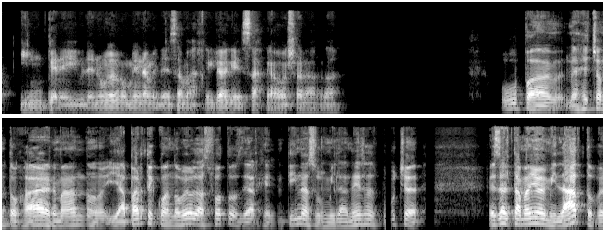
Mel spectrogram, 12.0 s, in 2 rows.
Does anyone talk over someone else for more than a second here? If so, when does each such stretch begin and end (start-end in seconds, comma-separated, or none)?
none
